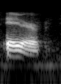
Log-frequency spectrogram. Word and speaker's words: Ayr: The village I came from was spelled A-Y-R and pronounced Air.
